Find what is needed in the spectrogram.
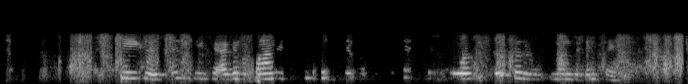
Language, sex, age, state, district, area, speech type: Kashmiri, female, 18-30, Jammu and Kashmir, Kupwara, rural, conversation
